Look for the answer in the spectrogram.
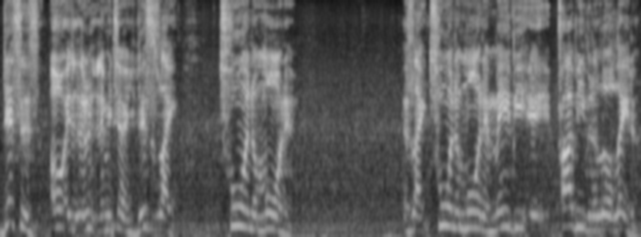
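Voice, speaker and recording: An American man with a high voice tells a personal story off the cuff, talking fairly quickly in a pushed, bright way. He's a storytelling vlogger, slangy and repetitive, who keeps checking the listener follows with "right?" and "know what I mean." The recording is low quality, with a little hiss or hum.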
